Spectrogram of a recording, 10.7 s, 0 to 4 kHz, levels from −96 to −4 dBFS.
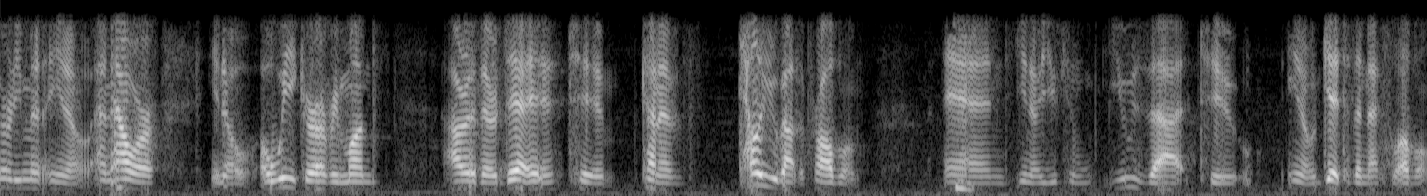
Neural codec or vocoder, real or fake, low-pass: none; real; 3.6 kHz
